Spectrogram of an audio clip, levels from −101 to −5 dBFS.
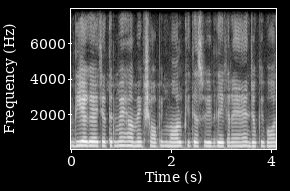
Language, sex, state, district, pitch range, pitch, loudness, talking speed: Hindi, female, Bihar, Patna, 215-230 Hz, 220 Hz, -16 LUFS, 235 wpm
